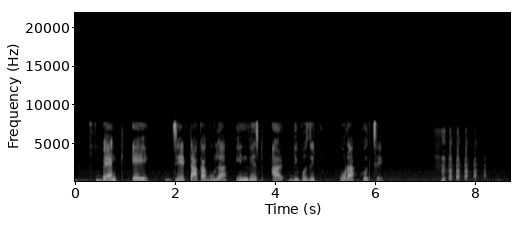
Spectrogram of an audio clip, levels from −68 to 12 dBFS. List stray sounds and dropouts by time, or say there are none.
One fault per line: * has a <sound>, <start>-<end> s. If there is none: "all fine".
* has a laugh, 7.2-8.3 s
